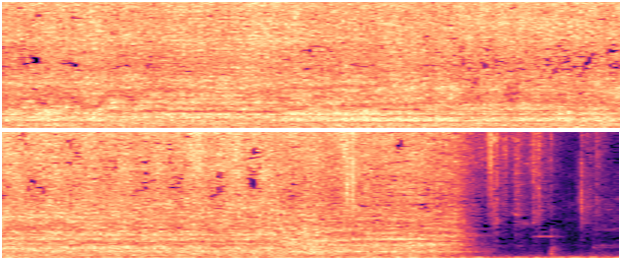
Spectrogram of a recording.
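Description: A small gas torch roars steadily.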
